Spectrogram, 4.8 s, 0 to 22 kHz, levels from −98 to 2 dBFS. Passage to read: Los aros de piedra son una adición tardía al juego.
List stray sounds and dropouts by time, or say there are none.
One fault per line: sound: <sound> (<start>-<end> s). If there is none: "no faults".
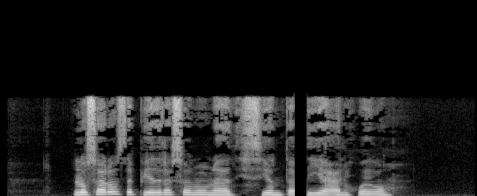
sound: dropout (2.9-3.1 s)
